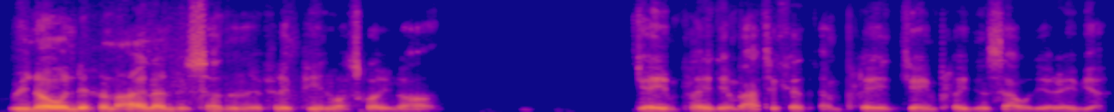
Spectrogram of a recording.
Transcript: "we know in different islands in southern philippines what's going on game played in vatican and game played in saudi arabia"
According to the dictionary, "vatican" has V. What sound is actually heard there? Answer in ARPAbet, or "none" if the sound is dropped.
B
